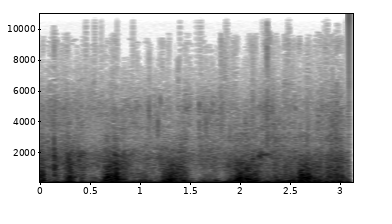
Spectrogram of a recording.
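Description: Wind buffets the microphone during an outdoor running workout on town streets, a loud, low, rumbling roar that surges in uneven gusts throughout, with no voices.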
